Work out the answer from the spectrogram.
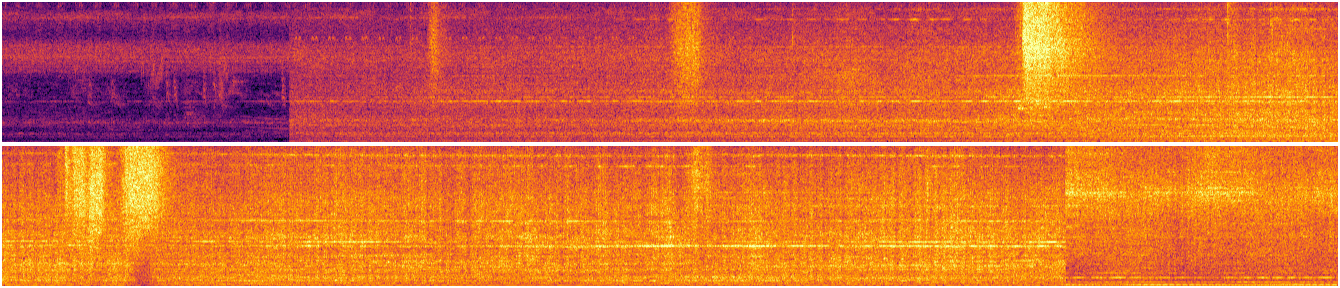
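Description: Diesel-hauled coal train passing close: steady engine drone with the rumble and clatter of wagons on the rails. It starts abruptly about three seconds in, after a quieter stretch, and grows louder. Near the end it switches suddenly to a nearer, deeper locomotive engine note.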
